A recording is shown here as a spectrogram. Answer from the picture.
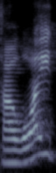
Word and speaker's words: Hawaii: Ah, porque la doble u suena como u. Ja. U i. Es u a i. Ahí la doble u suena como u y si suena a u lo puedes tomar como vocal u.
